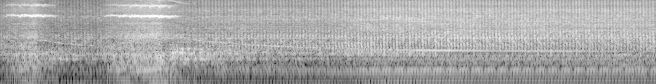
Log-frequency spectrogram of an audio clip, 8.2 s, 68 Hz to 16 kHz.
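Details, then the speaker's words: Nissan ZD30 diesel clattering at idle after belt tensioner replacement, started while belt was wet: two short high-pitched chirps, a squeak rather than the former squeal, from the wet drive belt; a new belt to be ordered. "It's definitely improved. Like, that's a squeak, not a squeal. Mhm. That's wet belt. Yeah. That sound like wet belt."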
